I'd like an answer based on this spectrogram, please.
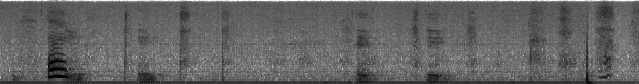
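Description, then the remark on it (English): Soft nasal breathing in short, irregular puffs, the first louder with a faint moaning hum, followed by quieter breaths and a few tiny clicks against a low steady hum. “This is all breathing. Mostly just breathing. It's sort of like a nasalized.”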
